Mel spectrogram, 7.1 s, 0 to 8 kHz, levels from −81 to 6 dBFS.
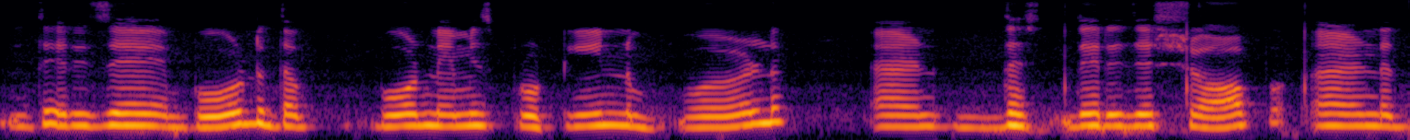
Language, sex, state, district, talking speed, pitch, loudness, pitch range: English, female, Odisha, Nuapada, 145 wpm, 210 Hz, -17 LUFS, 195-215 Hz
